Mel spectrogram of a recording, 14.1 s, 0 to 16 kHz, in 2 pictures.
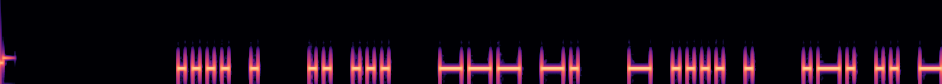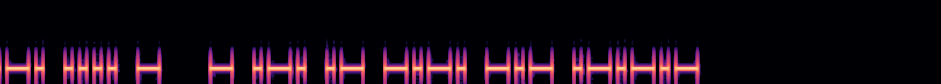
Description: Morse code, heard as a keyed tone, about 22 wpm, 700 Hz. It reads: HE IS ON THE RIGHT TRACK.
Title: Sentences from Top 1100 Words 22wpm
